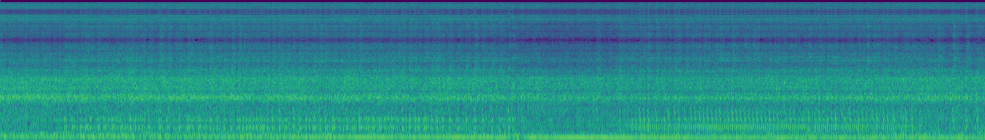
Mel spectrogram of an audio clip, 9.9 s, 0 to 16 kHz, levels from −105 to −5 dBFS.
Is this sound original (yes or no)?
yes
